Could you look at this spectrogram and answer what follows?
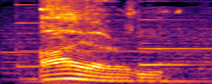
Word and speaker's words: iron: number 15 مش iron, iron, iron, iron, iron معناها يكوي أو مكوى أو حديد, نطقها بالأمريكان iron, iron. لكن البريتش iron, iron, iron, مش هينطق الار, عندهم مشكلة مع الار.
